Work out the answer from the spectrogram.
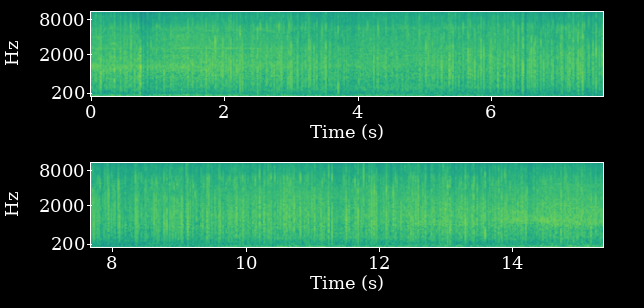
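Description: Steady rain pattering, with many separate drop hits close by, over a low rumble.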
